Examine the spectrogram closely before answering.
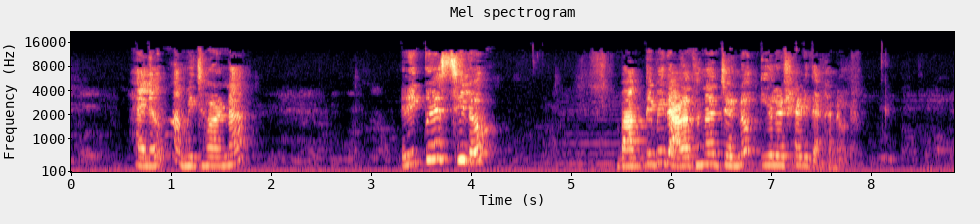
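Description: A middle-aged woman speaks warmly and clearly close to the microphone, in short bursts.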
